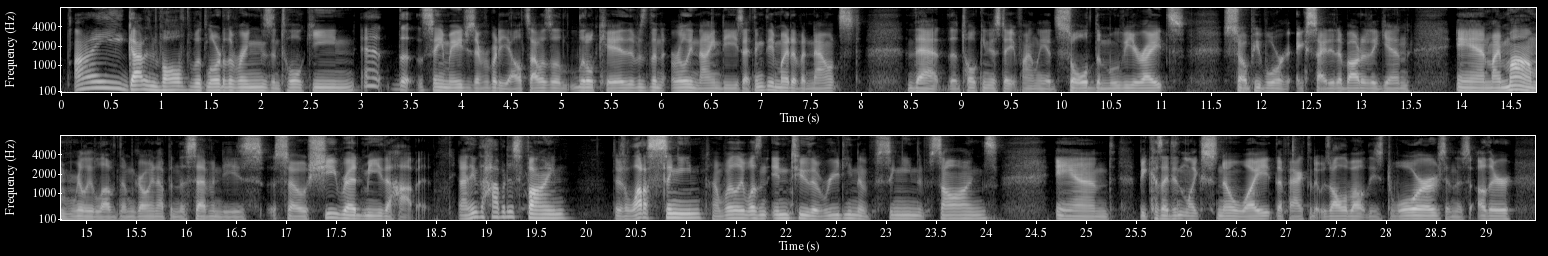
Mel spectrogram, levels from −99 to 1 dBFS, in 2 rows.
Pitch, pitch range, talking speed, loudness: 105 Hz, 100-120 Hz, 220 wpm, -30 LUFS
